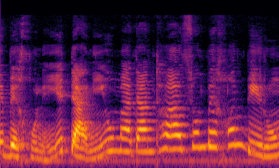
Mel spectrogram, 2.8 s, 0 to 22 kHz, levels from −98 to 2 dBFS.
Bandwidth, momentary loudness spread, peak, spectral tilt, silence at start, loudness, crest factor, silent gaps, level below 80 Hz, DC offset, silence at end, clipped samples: 15.5 kHz; 6 LU; -2 dBFS; -6 dB/octave; 0 s; -20 LUFS; 18 dB; none; -62 dBFS; under 0.1%; 0 s; under 0.1%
